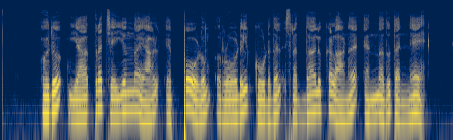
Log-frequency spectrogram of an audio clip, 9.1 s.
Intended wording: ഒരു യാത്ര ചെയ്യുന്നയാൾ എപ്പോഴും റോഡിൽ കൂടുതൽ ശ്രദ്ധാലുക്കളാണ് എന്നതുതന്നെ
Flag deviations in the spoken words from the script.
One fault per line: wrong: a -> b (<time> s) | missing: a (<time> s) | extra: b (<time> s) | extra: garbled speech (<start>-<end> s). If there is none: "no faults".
no faults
